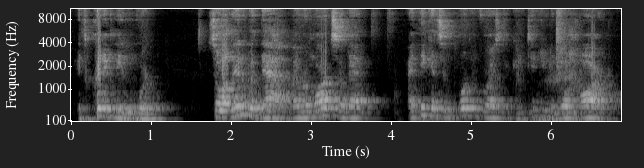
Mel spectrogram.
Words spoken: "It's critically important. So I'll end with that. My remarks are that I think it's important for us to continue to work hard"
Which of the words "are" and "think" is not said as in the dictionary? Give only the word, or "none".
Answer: none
